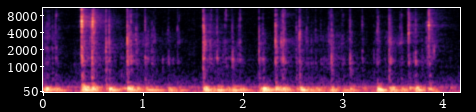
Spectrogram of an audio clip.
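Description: Computer keyboard typing: a run of uneven keystrokes.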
